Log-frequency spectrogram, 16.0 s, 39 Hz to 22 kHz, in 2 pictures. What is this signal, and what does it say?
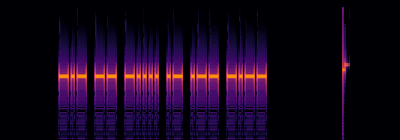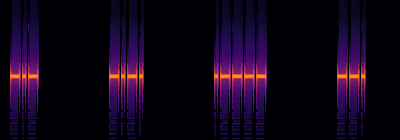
Morse code, heard as a keyed tone, about 20 wpm, spaced as for 10 wpm, 700 Hz. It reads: KM6AWY KC1G
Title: USA Call Signs - 6 Characters - 8x Character Spacing - 20wpm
